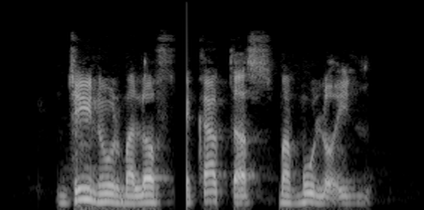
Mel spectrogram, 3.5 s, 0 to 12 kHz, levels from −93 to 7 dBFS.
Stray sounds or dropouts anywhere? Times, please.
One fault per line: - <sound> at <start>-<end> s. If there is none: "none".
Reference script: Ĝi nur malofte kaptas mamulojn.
- dropout at 1.5-1.6 s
